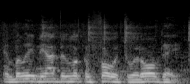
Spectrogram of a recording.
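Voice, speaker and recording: An actor playing a wry, streetwise New York police lieutenant in a 1970s audio drama, blunt and wisecracking. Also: male voice, medium pitch, flat delivery, racing, dark tone, faint music behind, natural voice.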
